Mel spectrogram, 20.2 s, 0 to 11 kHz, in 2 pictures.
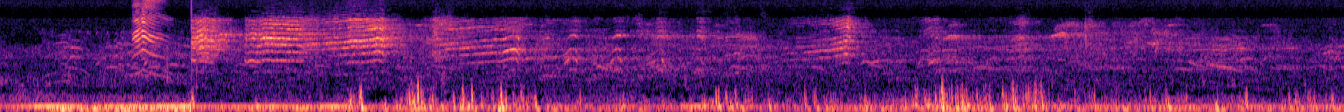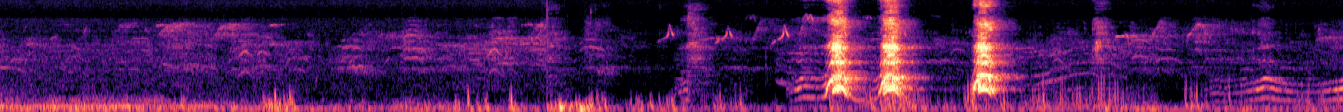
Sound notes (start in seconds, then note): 14.4 alert! Barking Sound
